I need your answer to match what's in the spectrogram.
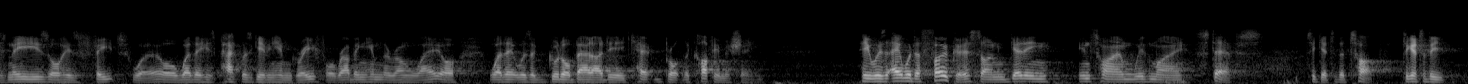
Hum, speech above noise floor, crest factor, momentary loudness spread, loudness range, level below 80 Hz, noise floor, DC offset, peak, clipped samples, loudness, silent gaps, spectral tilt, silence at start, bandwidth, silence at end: none; 31 dB; 24 dB; 12 LU; 6 LU; -64 dBFS; -63 dBFS; under 0.1%; -8 dBFS; under 0.1%; -32 LUFS; none; -3.5 dB/octave; 0 s; 5.4 kHz; 0.2 s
